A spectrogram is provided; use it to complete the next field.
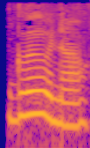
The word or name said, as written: gluino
